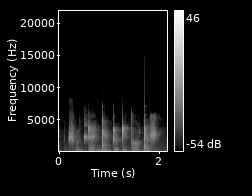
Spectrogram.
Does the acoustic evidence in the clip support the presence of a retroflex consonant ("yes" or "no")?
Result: yes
